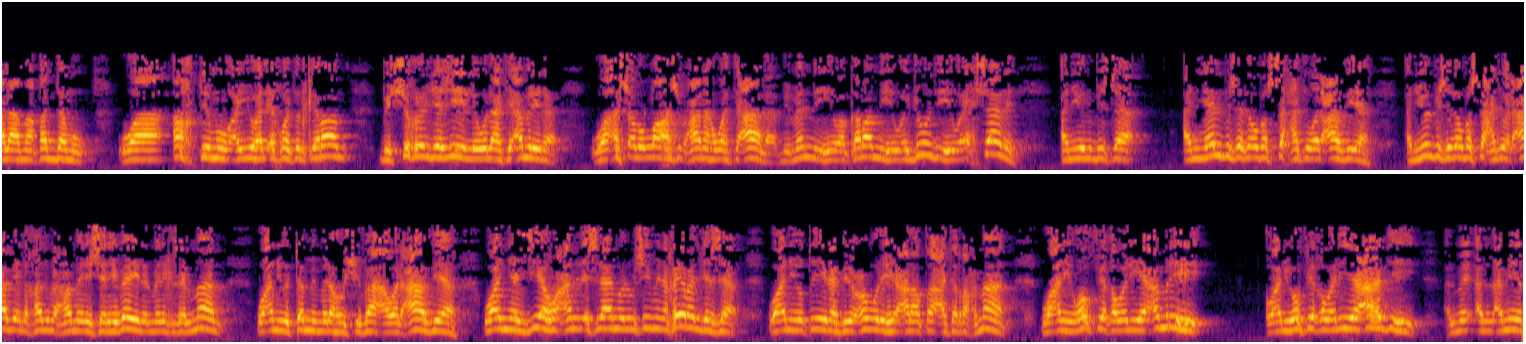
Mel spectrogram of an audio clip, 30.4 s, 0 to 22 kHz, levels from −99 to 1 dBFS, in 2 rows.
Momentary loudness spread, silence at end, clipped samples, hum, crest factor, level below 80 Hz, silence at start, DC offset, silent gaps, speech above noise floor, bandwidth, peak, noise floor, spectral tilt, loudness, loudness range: 9 LU; 0 s; under 0.1%; none; 16 dB; -66 dBFS; 0 s; under 0.1%; none; 46 dB; 7.2 kHz; -4 dBFS; -65 dBFS; -3 dB/octave; -19 LUFS; 3 LU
